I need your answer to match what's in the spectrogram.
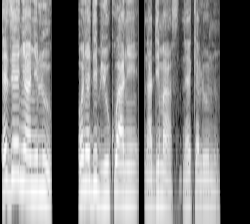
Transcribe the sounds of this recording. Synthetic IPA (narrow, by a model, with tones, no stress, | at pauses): e˦zi˦e˦ɲe˦a˨ɲɪ˦lu˦˨k̚ | o˦ɲe˦dɪ˦bi˨u˦kʷu˦a˨ɲɪ˦na˨di˦ma̰˨sne˦ke˨lu˦nṵ˨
